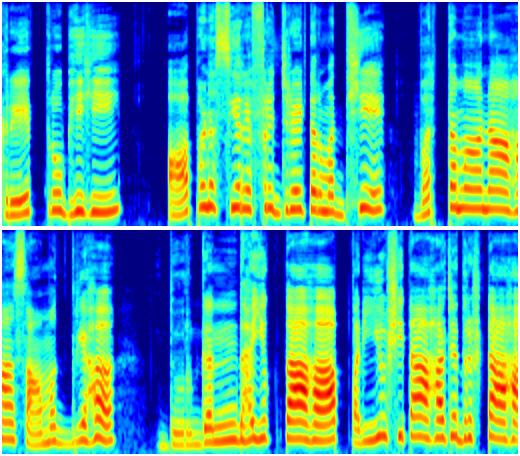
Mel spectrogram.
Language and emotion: Sanskrit, disgusted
